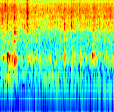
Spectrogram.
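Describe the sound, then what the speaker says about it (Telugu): Onions, green chilli, mint and curry leaves fry in ghee with a loud, close, continuous sizzle, and light stirring scrapes sit over the crackle. "ఉల్లిపాయలు గోల్డెన్ బ్రౌనిష్ కలర్ వచ్చేంత వరకు వేయించుకోవాలండి."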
